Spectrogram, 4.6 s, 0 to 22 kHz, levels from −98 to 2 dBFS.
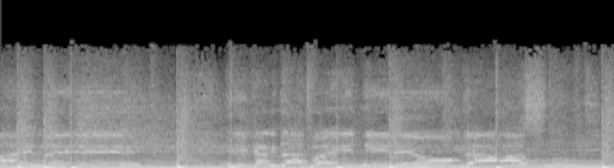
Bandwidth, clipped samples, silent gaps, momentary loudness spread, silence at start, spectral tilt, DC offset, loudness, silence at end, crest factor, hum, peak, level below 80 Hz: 16.5 kHz; under 0.1%; none; 3 LU; 0 s; -4.5 dB/octave; under 0.1%; -18 LUFS; 0 s; 10 dB; none; -6 dBFS; -24 dBFS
